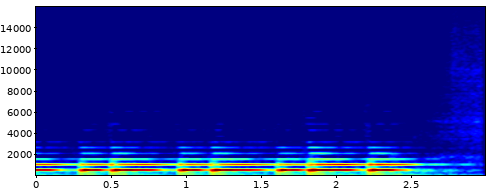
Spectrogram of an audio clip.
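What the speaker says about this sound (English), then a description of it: "And that is a swing rhythm." Short musical phrase in a swing rhythm, seven evenly grouped long-short notes on a sustained tone, soft and clear with nothing else under it, trailing off at the end.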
